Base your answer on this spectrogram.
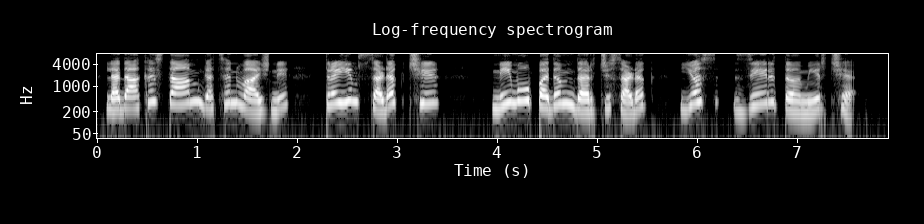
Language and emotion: Kashmiri, neutral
